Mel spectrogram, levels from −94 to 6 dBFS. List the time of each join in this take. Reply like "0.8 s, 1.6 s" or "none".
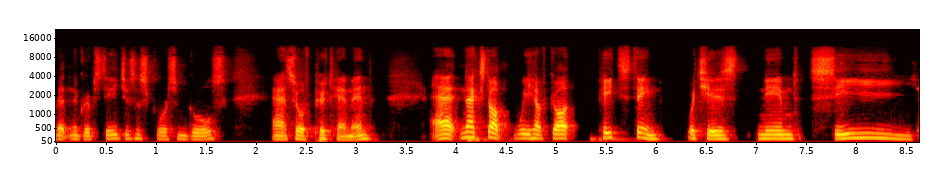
none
